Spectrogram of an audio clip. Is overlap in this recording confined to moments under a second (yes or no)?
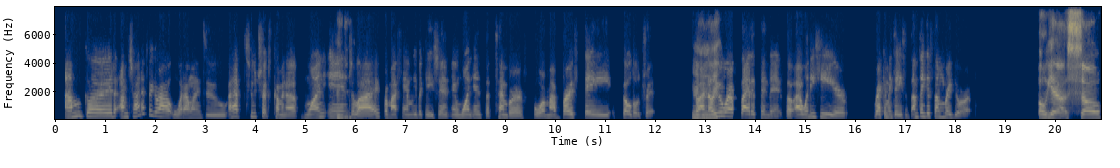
yes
